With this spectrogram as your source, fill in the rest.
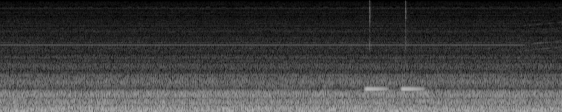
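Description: An aircraft engine drones steadily, heard from inside the cabin.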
